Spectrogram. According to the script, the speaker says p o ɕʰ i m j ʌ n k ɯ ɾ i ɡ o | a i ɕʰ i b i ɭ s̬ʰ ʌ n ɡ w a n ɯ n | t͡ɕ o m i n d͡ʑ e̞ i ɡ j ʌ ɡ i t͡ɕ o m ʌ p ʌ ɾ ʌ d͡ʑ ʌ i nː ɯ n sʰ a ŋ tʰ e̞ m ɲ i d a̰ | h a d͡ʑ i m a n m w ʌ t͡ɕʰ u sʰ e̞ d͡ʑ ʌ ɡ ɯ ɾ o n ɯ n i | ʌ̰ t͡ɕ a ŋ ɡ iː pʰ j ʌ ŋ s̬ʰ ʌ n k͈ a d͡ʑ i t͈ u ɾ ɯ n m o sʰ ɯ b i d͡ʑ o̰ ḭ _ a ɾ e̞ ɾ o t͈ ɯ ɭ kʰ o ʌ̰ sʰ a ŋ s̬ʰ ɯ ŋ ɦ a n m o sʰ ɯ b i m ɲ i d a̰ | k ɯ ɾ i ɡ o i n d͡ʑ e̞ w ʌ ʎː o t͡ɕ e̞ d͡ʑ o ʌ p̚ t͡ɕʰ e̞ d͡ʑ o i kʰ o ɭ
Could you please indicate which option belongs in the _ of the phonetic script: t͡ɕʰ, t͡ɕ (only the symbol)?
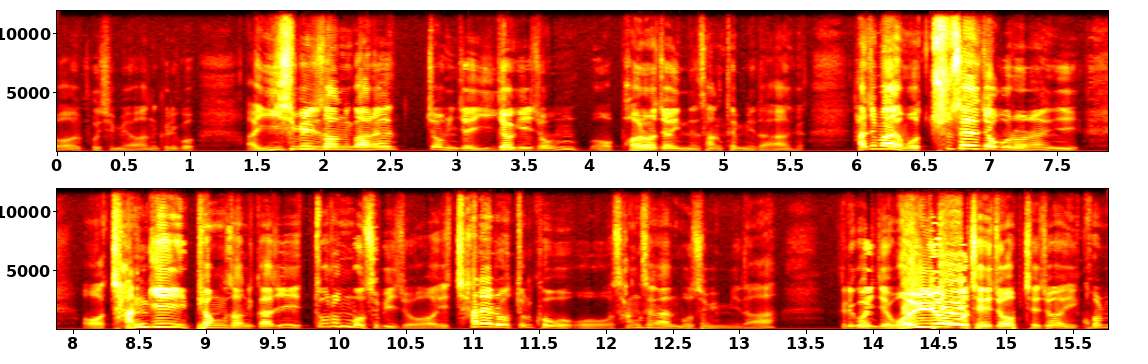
t͡ɕʰ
